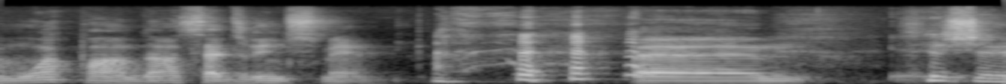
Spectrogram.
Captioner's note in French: rires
